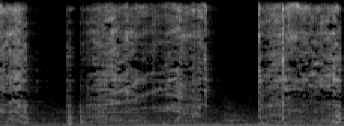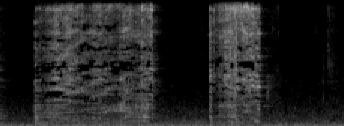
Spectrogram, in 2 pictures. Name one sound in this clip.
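A steel machete blade scrapes against a metal vise.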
